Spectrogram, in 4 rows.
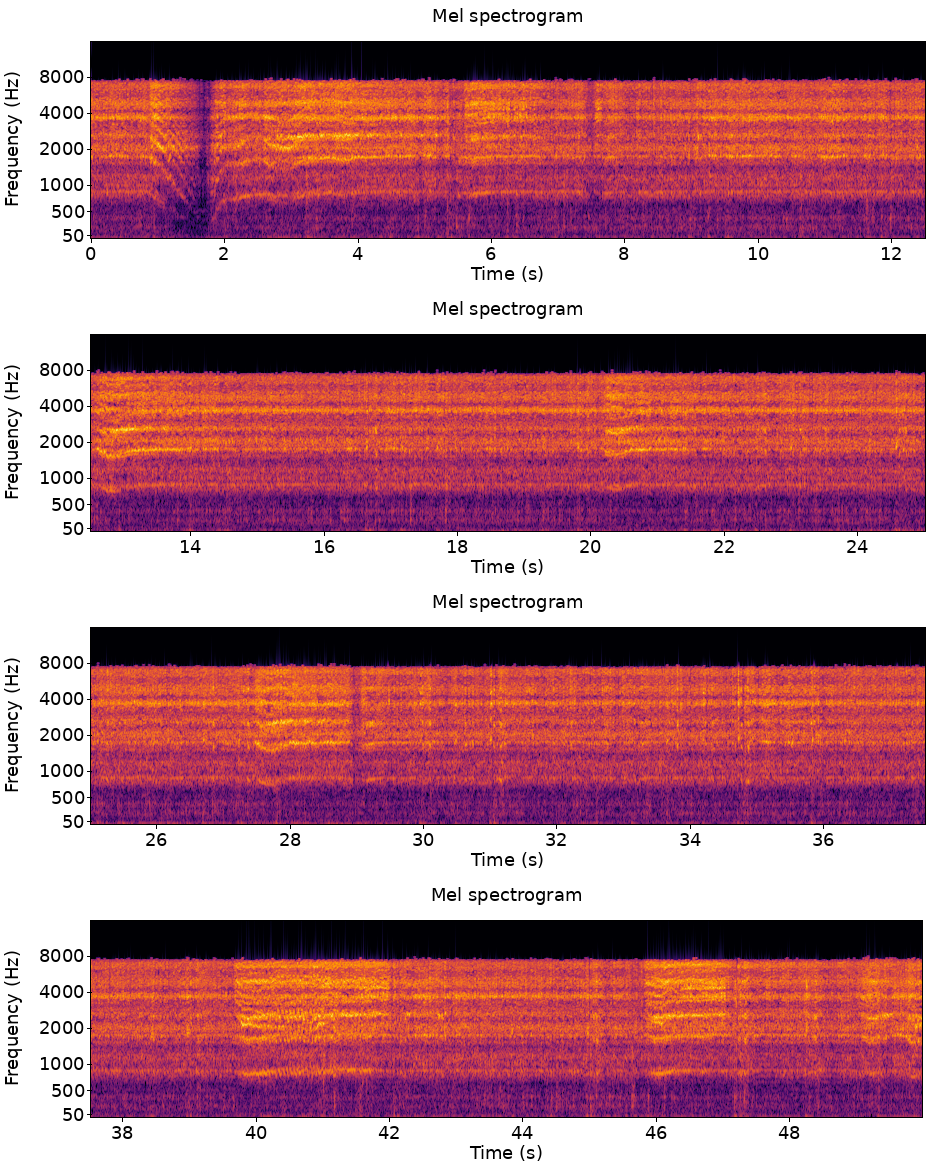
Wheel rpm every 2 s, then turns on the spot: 140, 190, 230, 230, 230, 230, 230, 230, 230, 240, 230, 230, 230, 230, 230, 230, 230, 230, 230, 230, 210, 230, 230, 230, 230.
none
